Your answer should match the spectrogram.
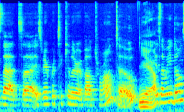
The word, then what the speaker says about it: Toronto: Yeah, am I pronouncing Toronto? Toronto, like you, if you say the second T, you're an out.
